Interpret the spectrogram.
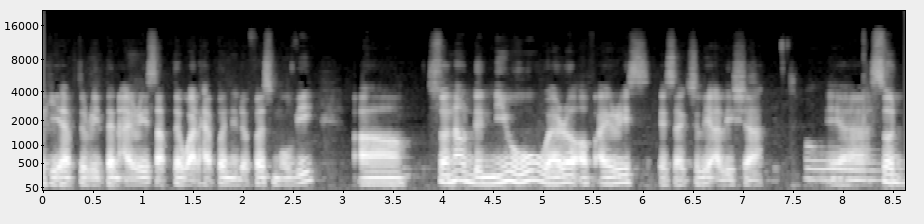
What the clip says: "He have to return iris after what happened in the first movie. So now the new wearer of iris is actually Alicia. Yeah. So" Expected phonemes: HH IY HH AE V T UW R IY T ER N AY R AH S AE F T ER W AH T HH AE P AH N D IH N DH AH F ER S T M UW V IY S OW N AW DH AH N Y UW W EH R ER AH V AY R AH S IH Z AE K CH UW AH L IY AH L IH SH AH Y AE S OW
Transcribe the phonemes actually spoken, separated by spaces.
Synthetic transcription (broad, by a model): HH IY HH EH F T UW R IY T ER N AY R AH S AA F T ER W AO T HH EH P AH N IH N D AH F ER S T M UW V IY S OW N AW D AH N Y UW W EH R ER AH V AY R AH S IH S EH K CH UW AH L IY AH L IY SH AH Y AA S OW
